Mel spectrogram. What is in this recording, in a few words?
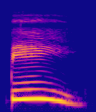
"B", alphabet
